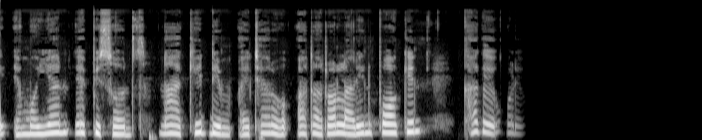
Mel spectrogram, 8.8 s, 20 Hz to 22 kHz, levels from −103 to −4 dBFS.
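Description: No faults are audible in the speech, and the level eases down from around five and a half seconds to silence at 6.58 s with no click or hard edge.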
